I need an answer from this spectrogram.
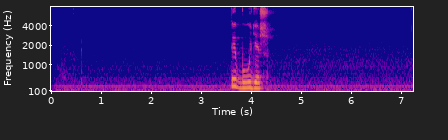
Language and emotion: Russian, neutral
